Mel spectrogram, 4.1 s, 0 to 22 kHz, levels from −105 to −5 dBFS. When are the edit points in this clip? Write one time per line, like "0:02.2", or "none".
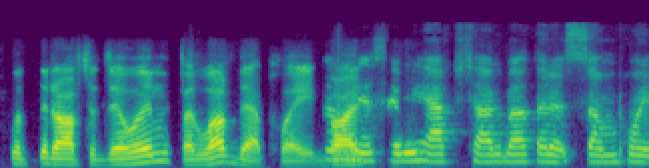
0:01.1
